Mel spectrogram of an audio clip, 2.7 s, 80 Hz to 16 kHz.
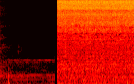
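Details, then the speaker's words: Nesco smart canner canning potatoes, 10-minute venting phase before switching toggle to airtight; display shows E10 meaning venting, not an error. Quiet, then a sudden loud steady hiss without pulsing; normal steam venting before sealing and pressurizing. "I did want to let you guys know that when it shows this E, don't think that means error. It will show E10, and that's when it's venting."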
